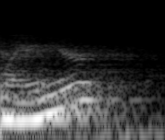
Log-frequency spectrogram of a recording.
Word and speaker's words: Lanier: There's a book I read recently by a guy named Jaron Lanier. Lanier, I think is actually how you pronounce his name.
